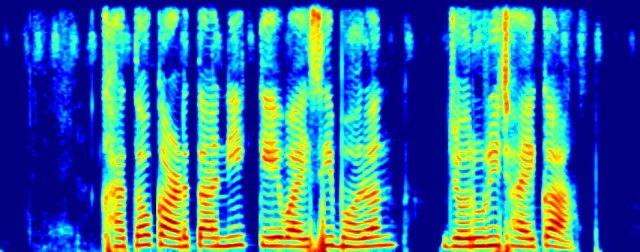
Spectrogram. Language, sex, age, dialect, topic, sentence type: Marathi, female, 18-24, Varhadi, banking, question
